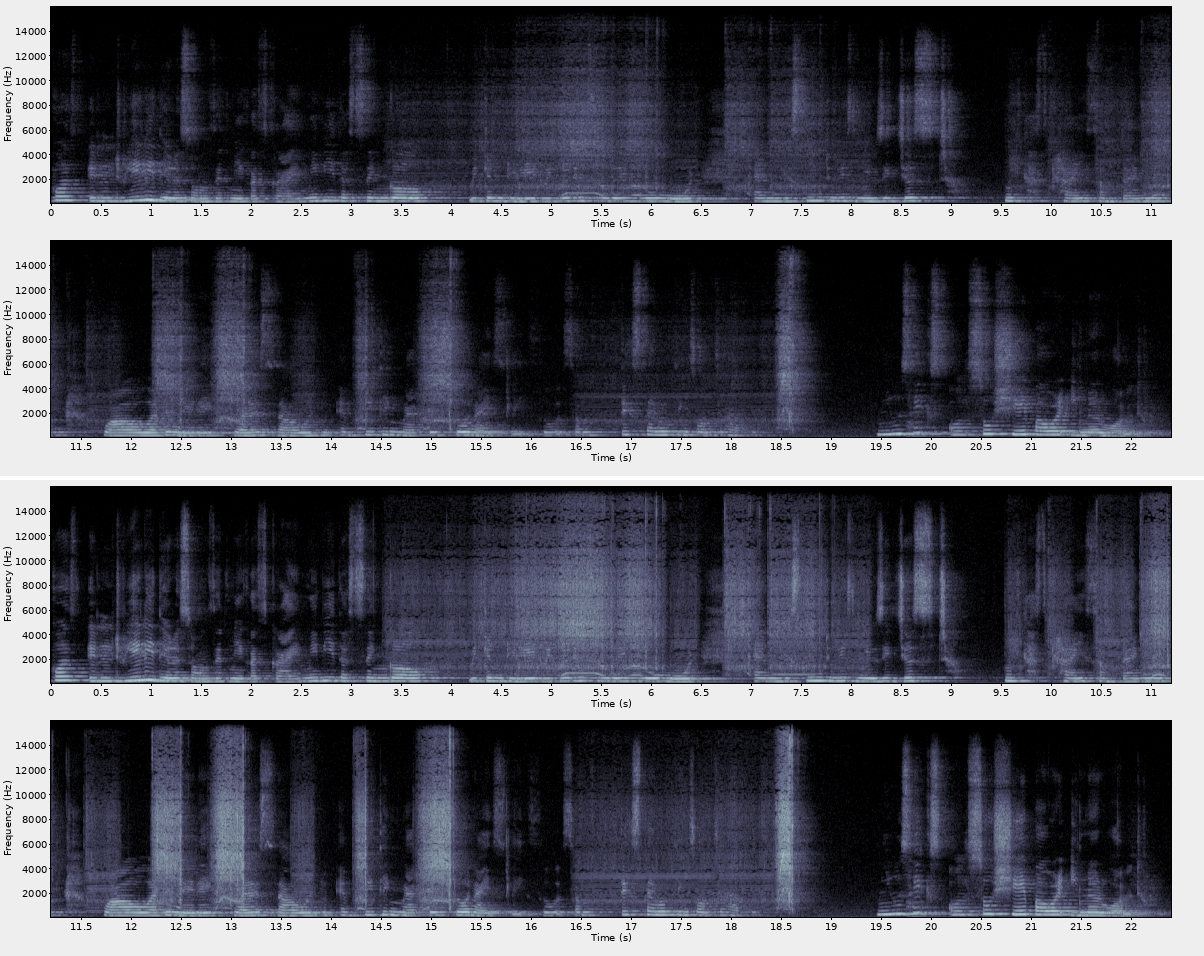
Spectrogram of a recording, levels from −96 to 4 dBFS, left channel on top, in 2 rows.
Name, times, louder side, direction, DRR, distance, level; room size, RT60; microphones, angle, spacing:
voice 1, 0.0-3.9 4.2-9.1 9.5-16.6 16.9-18.3 19.5-22.2, right 2 dB, 40° right, 0.8 m, -33 dB
sound 1, 3.3-6.5 6.7-8.2 9.6-9.7 10.0-10.2 10.4-11.2 11.5-11.9 12.2-12.5 12.8-13.2 13.6-13.8 14.2-14.4 14.8-15.2 16.4-18.7, right 12 dB, 80° right, 0.5 m, -39 dB
21.5 x 10.0 x 2.9 m
head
